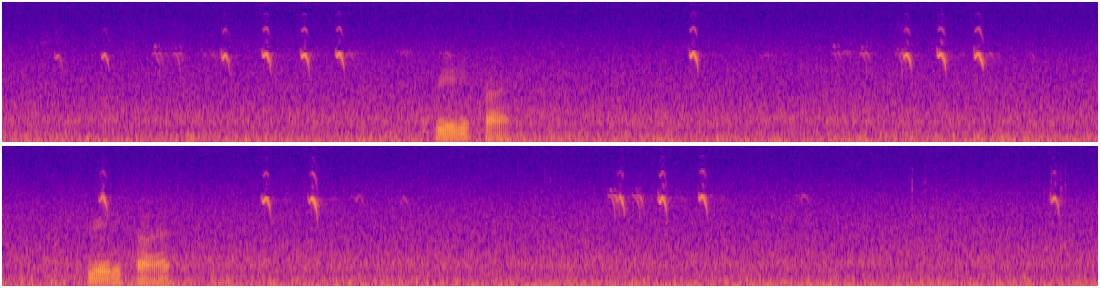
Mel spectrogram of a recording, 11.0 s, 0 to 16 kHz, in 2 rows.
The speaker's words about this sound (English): Recording, it's 11:44, that bird's still around here, that sub-adult female 387. And meanwhile, her flock mates are calling here.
